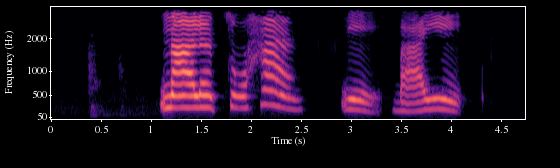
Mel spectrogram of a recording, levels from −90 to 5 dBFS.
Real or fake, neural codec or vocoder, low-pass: real; none; 3.6 kHz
